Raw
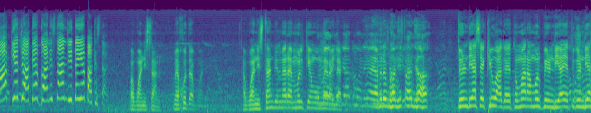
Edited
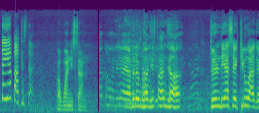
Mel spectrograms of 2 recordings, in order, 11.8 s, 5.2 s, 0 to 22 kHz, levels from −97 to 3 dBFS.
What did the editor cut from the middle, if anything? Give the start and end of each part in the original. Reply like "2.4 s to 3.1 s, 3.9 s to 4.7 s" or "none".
3.4 s to 6.9 s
